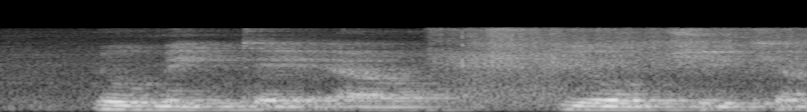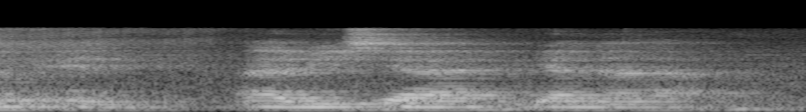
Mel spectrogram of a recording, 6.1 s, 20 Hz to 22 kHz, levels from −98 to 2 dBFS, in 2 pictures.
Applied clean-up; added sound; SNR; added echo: none; Fire; 12 dB; reverberation time 1.1 s.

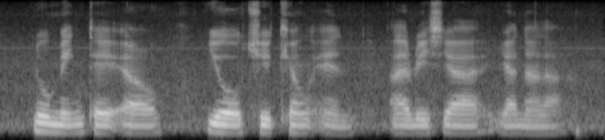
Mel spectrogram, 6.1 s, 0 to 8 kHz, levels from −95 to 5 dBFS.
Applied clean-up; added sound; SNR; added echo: none; none; none; none.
